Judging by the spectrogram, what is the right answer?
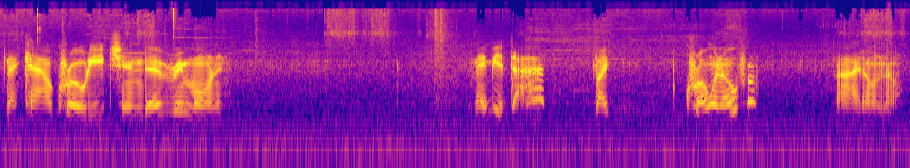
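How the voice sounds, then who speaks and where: Male comms monitor: bright, lowish, animated voice, playful and musing, radio effect with faint noise, sci-fi drama. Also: measured pace, creaky, exaggerated voice, rough recording. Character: chatty, easygoing male space comms monitor, quirky and musing. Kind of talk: scripted sci-fi audio drama acting.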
